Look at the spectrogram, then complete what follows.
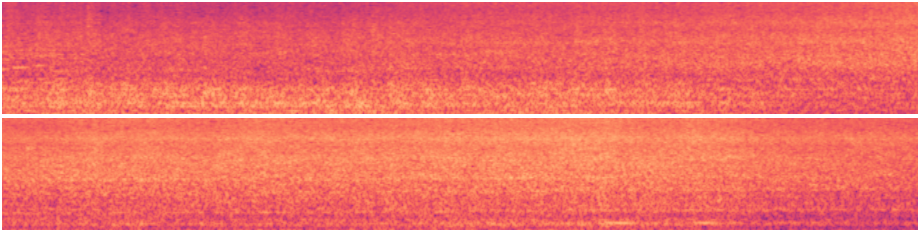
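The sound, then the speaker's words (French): A metro train rumbles steadily along the rails, a loud, continuous roar of wheels and carriages that eases slightly partway through, with no voices. “Métro, chef de train qui s'embête et joue sur sa trompette un petit air rigolo, c'est le métro.”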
